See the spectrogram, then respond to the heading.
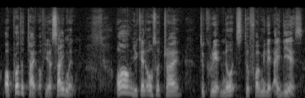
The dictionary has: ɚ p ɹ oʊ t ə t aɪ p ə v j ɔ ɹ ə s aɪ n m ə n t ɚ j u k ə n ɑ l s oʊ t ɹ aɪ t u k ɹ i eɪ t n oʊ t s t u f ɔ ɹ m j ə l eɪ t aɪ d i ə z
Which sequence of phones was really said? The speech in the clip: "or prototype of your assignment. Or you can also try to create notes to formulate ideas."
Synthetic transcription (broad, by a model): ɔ p ɹ oʊ t ə t aɪ p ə f j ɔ ə s aɪ n m ə n t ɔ j u k ə n ɑ l s oʊ t ɹ aɪ t u k ɹ i eɪ t n oʊ t s t u f ɔ m j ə l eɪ t aɪ d i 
